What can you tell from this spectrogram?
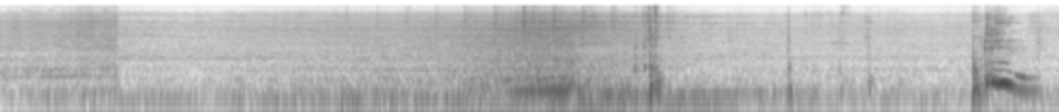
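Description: A motor vehicle passing by, its engine and road noise swelling to a peak about halfway through, then fading. A sharp knock comes just after the peak, and near the end there is a short, loud sound that falls in pitch.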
